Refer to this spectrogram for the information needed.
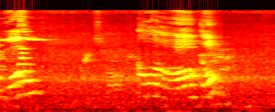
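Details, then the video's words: African grey parrot singing and dancing: two bursts of nasal, harmonic, meow-like calls, a short wavering phrase first, then a longer run of rising and falling notes after a brief pause. "Birds Sounds | African Gray Parrot || BIRD SNINGING AND DANCING"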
